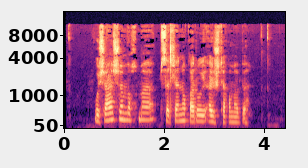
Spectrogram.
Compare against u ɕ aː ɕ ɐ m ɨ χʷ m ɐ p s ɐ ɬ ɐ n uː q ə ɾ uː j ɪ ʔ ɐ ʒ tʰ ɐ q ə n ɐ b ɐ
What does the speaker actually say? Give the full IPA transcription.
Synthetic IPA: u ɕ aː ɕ ɐ m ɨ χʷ m ɐ p s ɐ ɬ ɐ n uː q ɐ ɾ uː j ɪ ʔ ɐ ʒ tʰ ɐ q ə m ɐ b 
